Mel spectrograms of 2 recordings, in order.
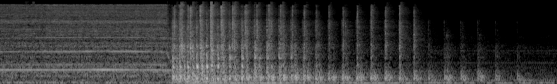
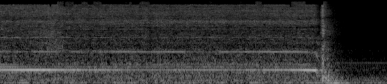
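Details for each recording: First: Home water supply with a booster pump feeding a pipe manifold from a rooftop tank: steady pump hum, then a bang and fast rattling knocks that fade as a tap shuts suddenly; water hammer vibrating all manifold pipes. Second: Household water pump after the water-hammer fix: pump hums at a steady pitch with no banging in the pipes, then shuts off cleanly without a hammer knock; normal pump operation.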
